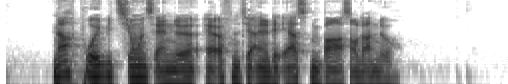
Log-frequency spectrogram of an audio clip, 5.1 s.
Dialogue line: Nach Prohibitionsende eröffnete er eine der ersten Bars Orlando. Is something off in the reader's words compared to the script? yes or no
no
